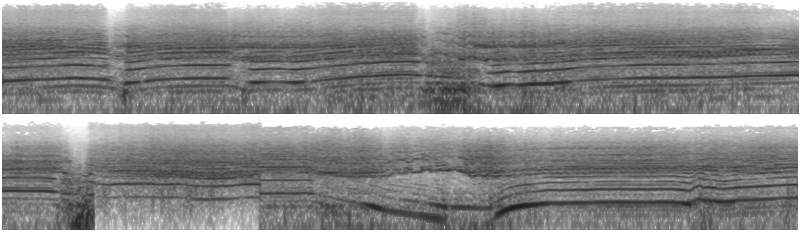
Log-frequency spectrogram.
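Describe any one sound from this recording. A car engine roars and revs up and down loudly, heard from inside the car.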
